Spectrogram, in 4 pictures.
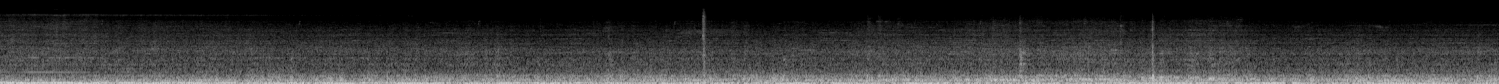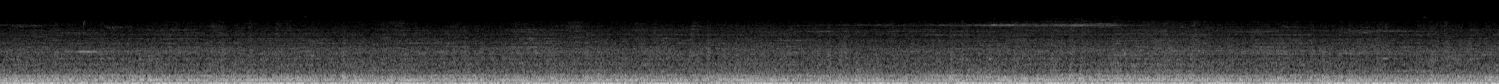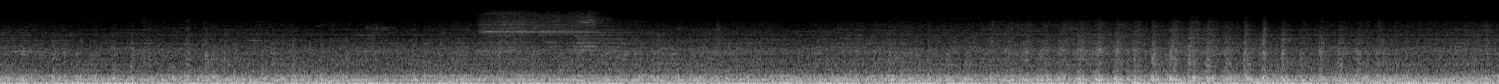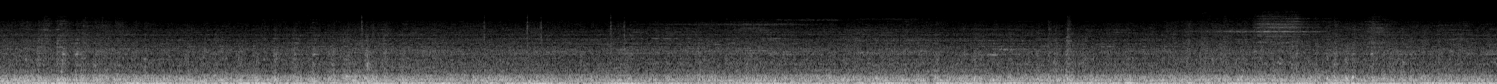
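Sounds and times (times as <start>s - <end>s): freight train rumbling past: 0.0s - 59.9s
high wheel squeal: 23.1s - 26.4s, 34.8s - 36.3s, 51.3s - 54.2s, 57.0s - 58.3s.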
